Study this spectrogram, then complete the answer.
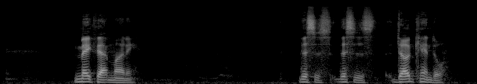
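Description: A man speaks animatedly through a microphone in short bursts.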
